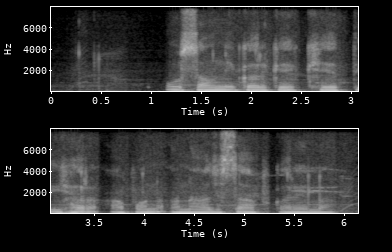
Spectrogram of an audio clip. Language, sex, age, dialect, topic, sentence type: Bhojpuri, male, 18-24, Southern / Standard, agriculture, statement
